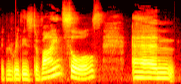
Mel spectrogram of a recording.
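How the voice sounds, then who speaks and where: Wearing a clip-on mic as an interview guest, a young woman rambles casually and gestures while speaking, peppering her talk with "like" and "you know what I mean." Her voice is mid-range with lively intonation, and she takes it slowly.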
